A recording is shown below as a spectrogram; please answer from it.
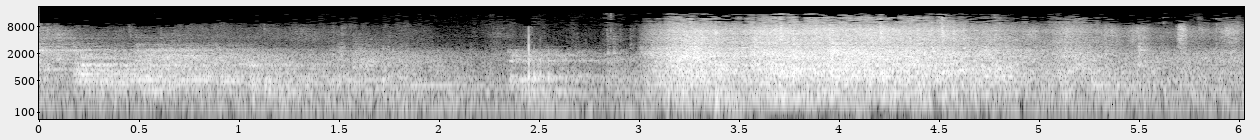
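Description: A knock, then another about two and a half seconds in, followed by a loud, even rushing hiss lasting about two seconds.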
